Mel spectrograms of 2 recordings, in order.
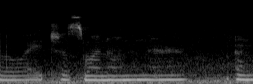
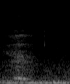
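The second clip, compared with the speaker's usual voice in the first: sharp gasp; 4 semitones higher, 11 dB quieter than usual. Real, not acted. Startled after hearing ghost voice.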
